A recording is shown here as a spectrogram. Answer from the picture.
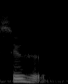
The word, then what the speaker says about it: SooHoo: Yeah, my last name is SooHoo.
